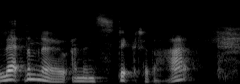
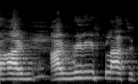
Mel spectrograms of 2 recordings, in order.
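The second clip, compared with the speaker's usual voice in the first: over-the-top gushing, much louder and higher; sarcastic; 7 semitones higher, 15 dB louder than usual. Shown as a demonstration. Coach demonstrating a polite refusal, overdoing it sarcastically. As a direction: overdo it till it sounds insincere. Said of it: "that's a bit sarcastic".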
